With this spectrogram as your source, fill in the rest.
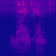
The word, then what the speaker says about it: Blinken: Blinken.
